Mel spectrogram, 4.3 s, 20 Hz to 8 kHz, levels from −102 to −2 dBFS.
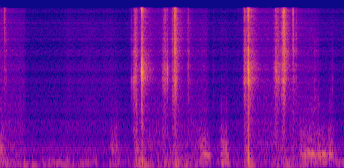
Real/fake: fake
